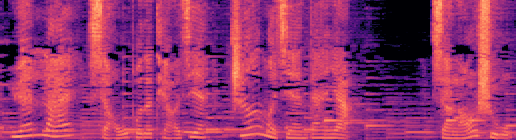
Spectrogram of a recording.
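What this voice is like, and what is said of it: Usual voice. Nothing is said of it.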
